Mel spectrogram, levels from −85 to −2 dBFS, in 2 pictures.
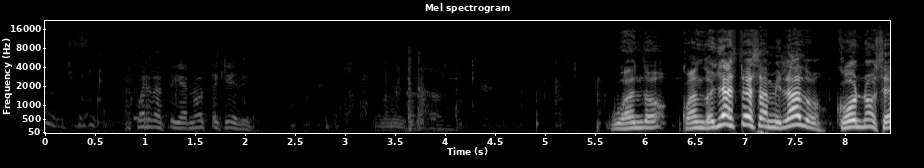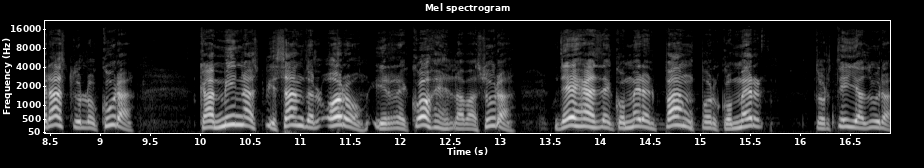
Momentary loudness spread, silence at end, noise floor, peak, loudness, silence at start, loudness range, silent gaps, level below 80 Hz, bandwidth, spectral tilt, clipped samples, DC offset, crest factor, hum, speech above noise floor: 13 LU; 0 s; -75 dBFS; -4 dBFS; -24 LUFS; 5.65 s; 5 LU; none; -70 dBFS; 16.5 kHz; -5 dB/octave; under 0.1%; under 0.1%; 22 dB; none; 51 dB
